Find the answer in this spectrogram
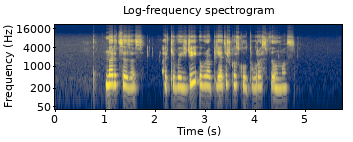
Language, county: Lithuanian, Vilnius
